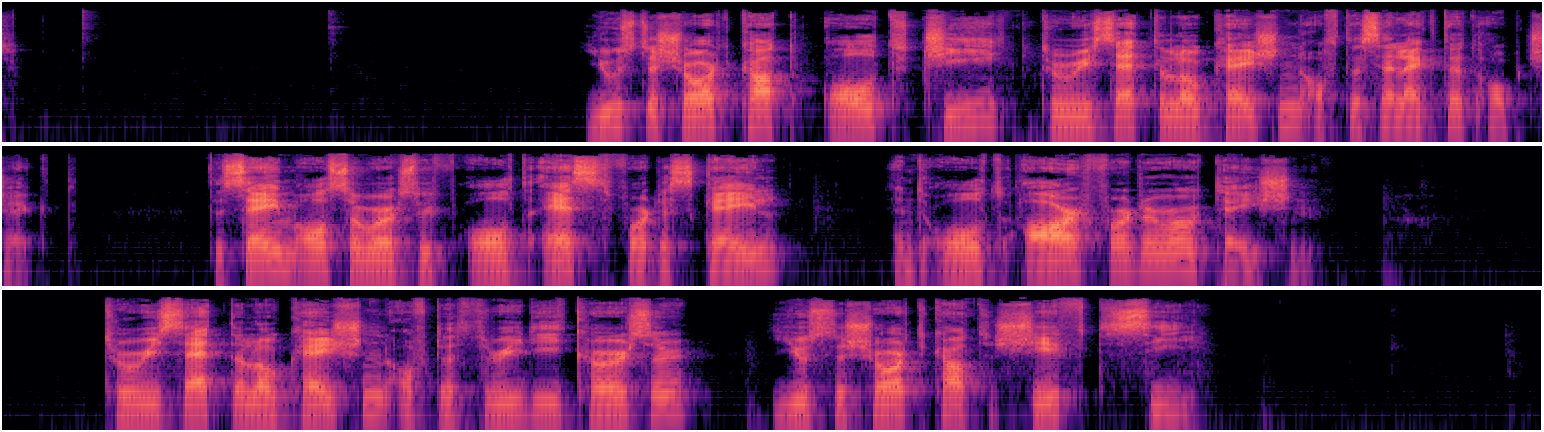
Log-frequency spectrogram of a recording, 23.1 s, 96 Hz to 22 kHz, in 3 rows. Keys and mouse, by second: 4.6 alt+g, 5.4-7.2 shift+middle drag, 10.4 alt+s, 12.7 alt+r, 17.0 shift+right click, 21.1 shift+c.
